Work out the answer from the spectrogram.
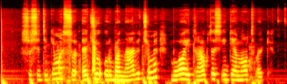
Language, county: Lithuanian, Kaunas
